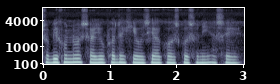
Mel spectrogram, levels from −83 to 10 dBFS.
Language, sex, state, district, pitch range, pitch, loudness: Assamese, male, Assam, Sonitpur, 160-175 Hz, 165 Hz, -16 LUFS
